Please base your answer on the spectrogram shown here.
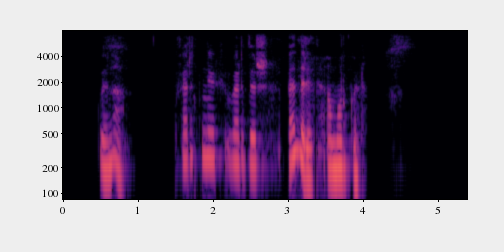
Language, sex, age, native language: Icelandic, female, 30-39, Icelandic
